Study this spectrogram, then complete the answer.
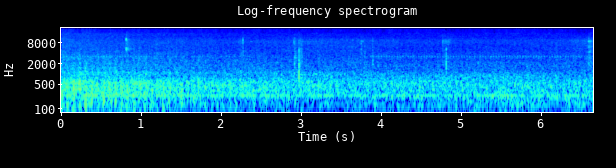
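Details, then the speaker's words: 52" Halsey ceiling fan with cane blades, bedroom-installed: quiet steady whoosh of air, no grinding, rumbling or ticking; earlier bearing noise gone, owner suspects it appears only when bearings heat up; normal running. "Interestingly enough, I don't hear the bearing noise anymore. I wonder if it only gets there when the bearings heat up."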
